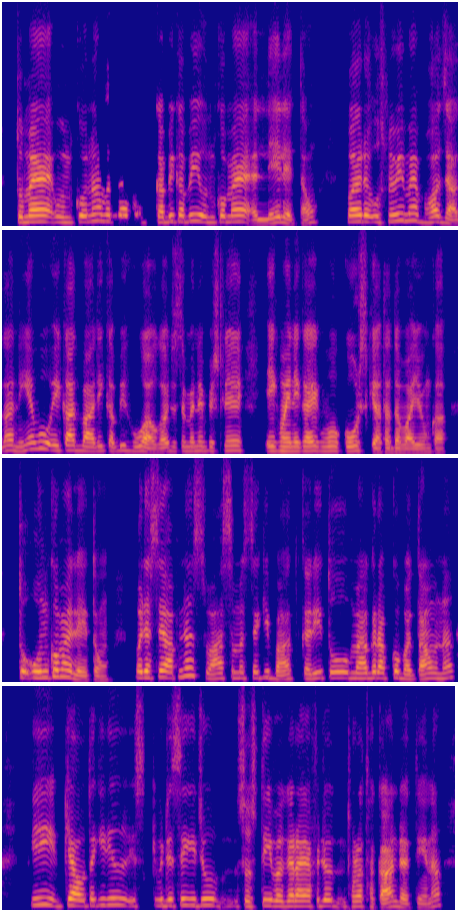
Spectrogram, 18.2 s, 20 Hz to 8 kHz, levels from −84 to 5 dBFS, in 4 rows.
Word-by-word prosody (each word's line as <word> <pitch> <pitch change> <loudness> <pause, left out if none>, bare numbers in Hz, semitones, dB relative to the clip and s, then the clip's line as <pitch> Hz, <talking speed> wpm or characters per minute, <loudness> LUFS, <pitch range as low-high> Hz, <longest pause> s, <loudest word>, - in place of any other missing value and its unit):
तो 190 - +1
मैं 210 +1 +9
उनको 185 +2 -2
ना 230 +3 -3
मतलब 220 -1 -4 0.2
कभी-कभी 215 +4 -1
उनको 205 -1 0
मैं 210 +1 +5
ले 150 +7 -2
लेता - - -3
हूँ। 190 - -8 0.3
पर 215 +1 +5
उसमें 210 +2 -2
भी 245 - 0
मैं 245 0 0
बहुत 195 +4 -1
ज़्यादा 180 +1 0
नहीं 155 +4 -10
है 220 - -2
वो 230 -2 -1
एक-आध 180 0 +2
बारी 160 -1 +1
कभी 175 +2 -7
हुआ 155 +1 +2
होगा। 135 +3 -2
जैसे 150 0 -12
मैंने 155 +1 -4
पिछले 170 +3 -4 0.4
1 160 - -5
महीने 155 -1 +3
का 160 - +3
एक 160 0 +2
वो 160 +1 -2
कोर्स 160 +1 -2
किया - - +1
था 130 - -2
दवाइयों 125 -1 -1
का 120 -2 -5 0.3
तो 435 - +4
उनको 215 +3 +3
मैं 240 -2 +2
लेता 140 -2 -2
हूँ। 125 - -9 0.3
और 210 - +4
जैसे 215 +1 +4
आपने 225 +6 +2
स्वास्थ्य 180 -6 -4
समस्या 195 0 -7
की 215 +2 -8
बात 150 -1 -3
करी 180 +3 -2
तो 200 0 0
मैं 185 -1 +2
अगर 195 +2 +2
आपको 195 +2 0
बताऊँ 160 +3 -1
ना 195 +4 -4 0.3
कि 230 0 0
क्या 220 -1 +8
होता 200 +1 +1
है - - -4
कि 225 - -7
जो 235 0 -2
इसकी 205 - -14
वज़ह 210 0 -1
से 225 +1 -1
ये 220 - -3
जो 225 +1 +2 0.3
सुस्ती 180 +4 -2
वग़ैरह 190 0 +4
या 190 - +5
फिर - - -9
जो 200 0 +2 0.2
थोड़ा 180 +1 0
थकान 155 +3 +4
रहती 145 +1 -1
है 135 - -6
ना, - - -4
190 Hz, 255 wpm, -25 LUFS, 160-215 Hz, 0.4 s, मैं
